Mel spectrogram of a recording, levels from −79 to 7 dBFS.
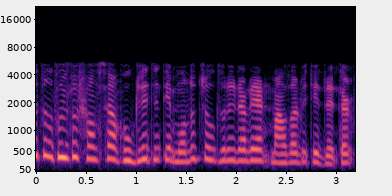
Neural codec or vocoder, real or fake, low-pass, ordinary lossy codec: autoencoder, 44.1 kHz, a latent of 192 numbers a frame, MeloTTS; fake; 5.4 kHz; none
